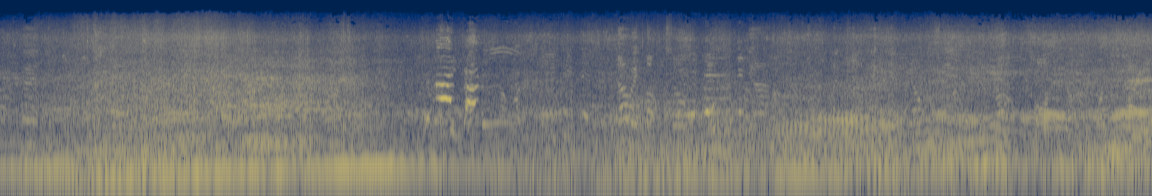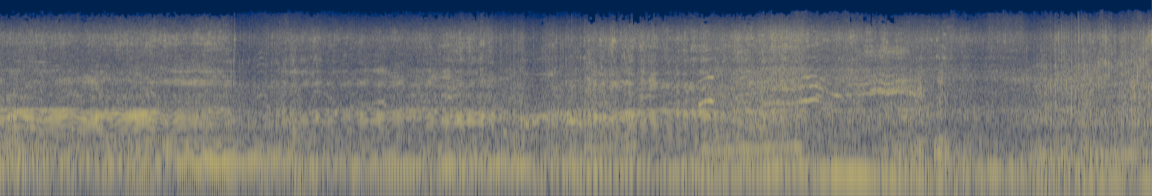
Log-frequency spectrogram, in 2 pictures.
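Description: Small stock car engines rev hard as cars race around a track.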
